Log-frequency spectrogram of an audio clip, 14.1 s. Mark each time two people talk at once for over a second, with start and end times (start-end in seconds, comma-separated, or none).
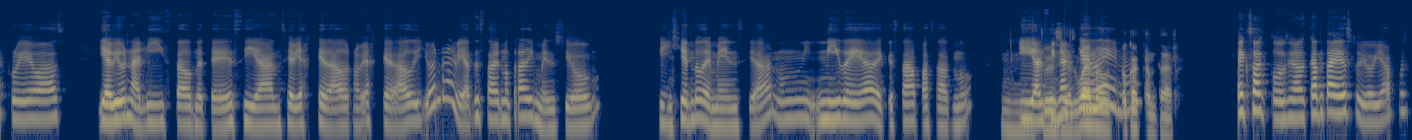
10.2-11.4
